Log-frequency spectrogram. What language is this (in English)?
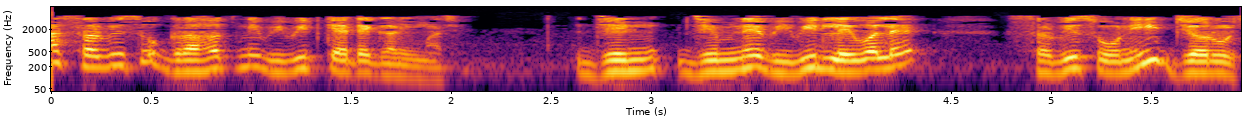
Gujarati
